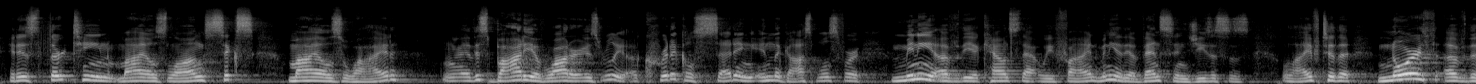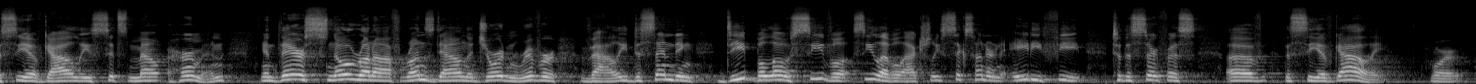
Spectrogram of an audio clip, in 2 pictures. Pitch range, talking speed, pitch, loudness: 150-190 Hz, 150 wpm, 170 Hz, -23 LUFS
